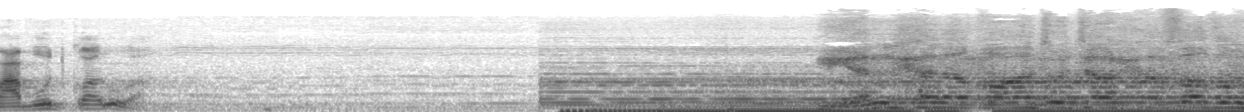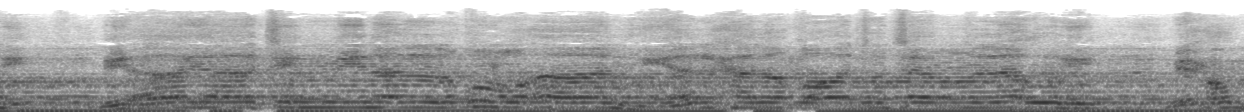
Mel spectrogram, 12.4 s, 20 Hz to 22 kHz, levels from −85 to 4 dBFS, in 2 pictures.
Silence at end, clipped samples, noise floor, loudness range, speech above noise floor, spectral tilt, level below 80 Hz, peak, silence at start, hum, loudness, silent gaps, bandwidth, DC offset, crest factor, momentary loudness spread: 0 s; under 0.1%; -50 dBFS; 12 LU; 31 dB; -5 dB/octave; -28 dBFS; -6 dBFS; 0 s; none; -20 LUFS; none; 15.5 kHz; under 0.1%; 14 dB; 10 LU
